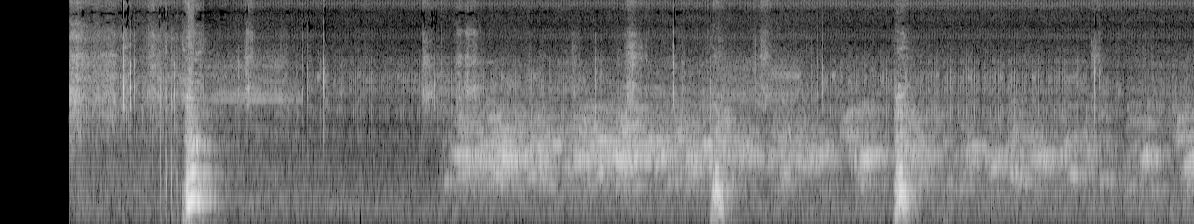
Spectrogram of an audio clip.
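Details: Tibetan Mastiff barking. A few sharp, deep single barks are spaced several seconds apart, with a murmur of voices in between.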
